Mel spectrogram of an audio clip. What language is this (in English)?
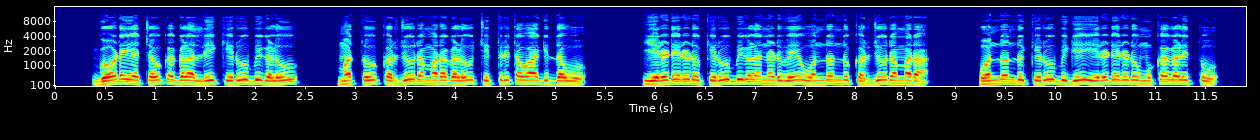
Kannada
